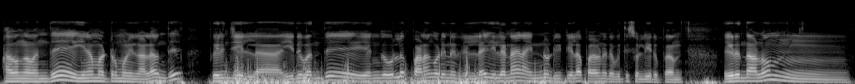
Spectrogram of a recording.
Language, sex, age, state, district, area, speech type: Tamil, male, 18-30, Tamil Nadu, Nagapattinam, rural, spontaneous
